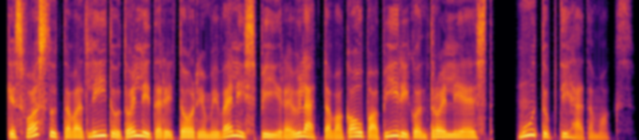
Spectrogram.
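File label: Estonian, female, narration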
